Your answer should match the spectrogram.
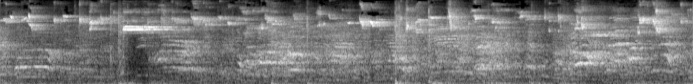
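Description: Indoor volleyball rally in a large gymnasium: sharp knocks of the ball being struck and hitting the hardwood floor, echoing in the hall, under continuous calls and chatter from players and spectators. A short high steady tone sounds about two seconds in.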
